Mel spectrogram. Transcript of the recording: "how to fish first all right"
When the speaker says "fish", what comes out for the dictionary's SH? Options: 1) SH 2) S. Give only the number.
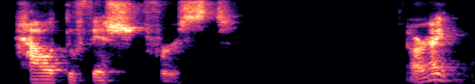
1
